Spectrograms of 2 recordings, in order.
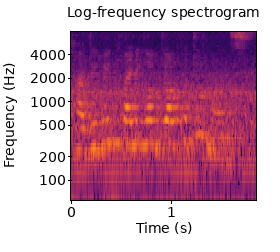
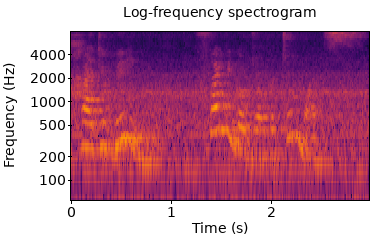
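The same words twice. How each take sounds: First: The word 'had' is said weakly, without stress. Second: The word 'had' is said strongly, with stress. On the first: The speaker calls it wrong. "many are speaking, I mean asking that" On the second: The speaker calls it right. "Give emphasis to had"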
